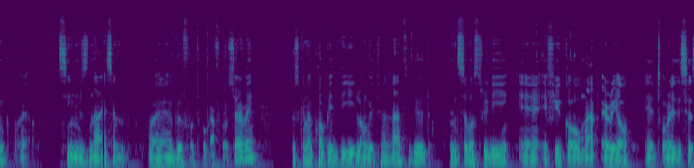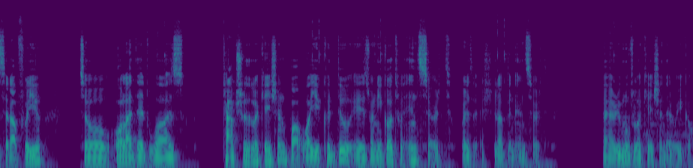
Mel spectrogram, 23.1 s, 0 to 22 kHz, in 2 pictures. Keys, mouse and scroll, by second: 3.6 ctrl+c, 3.7 typing, 5.2 alt+Tab, 6.7 alt+click, 8.8 click, 10.9 scroll down 1, 11.6 scroll up 1, 12.6 click, 14.9 scroll up 1, 16.6 click.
